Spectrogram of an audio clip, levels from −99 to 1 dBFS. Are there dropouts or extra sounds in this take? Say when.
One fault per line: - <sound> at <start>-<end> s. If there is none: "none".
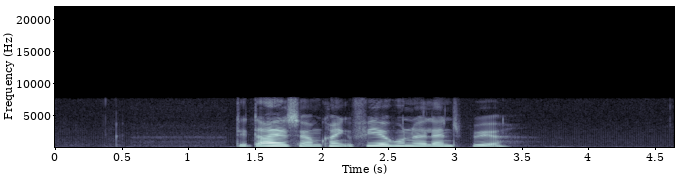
none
